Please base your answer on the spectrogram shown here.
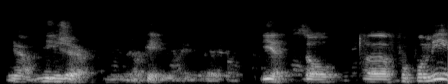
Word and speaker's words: Niger: What is the English pronunciation? Niger. Yeah. Niger.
